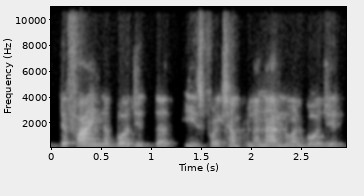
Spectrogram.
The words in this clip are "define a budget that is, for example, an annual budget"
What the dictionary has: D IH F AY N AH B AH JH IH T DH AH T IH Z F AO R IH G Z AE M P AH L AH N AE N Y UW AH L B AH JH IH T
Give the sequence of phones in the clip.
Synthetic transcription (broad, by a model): D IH F AY N AH B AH JH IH T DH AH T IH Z F AO R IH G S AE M P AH L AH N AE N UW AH L B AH JH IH T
